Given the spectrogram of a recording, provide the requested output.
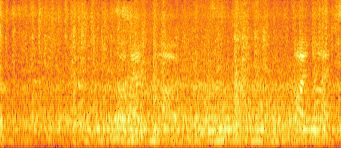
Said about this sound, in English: We're on the Romney Hythe and Dymchurch Railway, and I thought I'd record the train.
